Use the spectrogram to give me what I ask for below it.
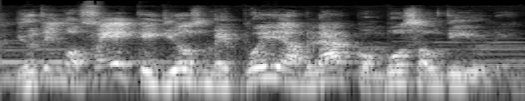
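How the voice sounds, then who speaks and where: A man's voice: a little high, sing-song, a little slow. A male preacher voicing an insistent woman churchgoer who is sure of her faith, in an echoey room with faint music. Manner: insistent, self-assured.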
